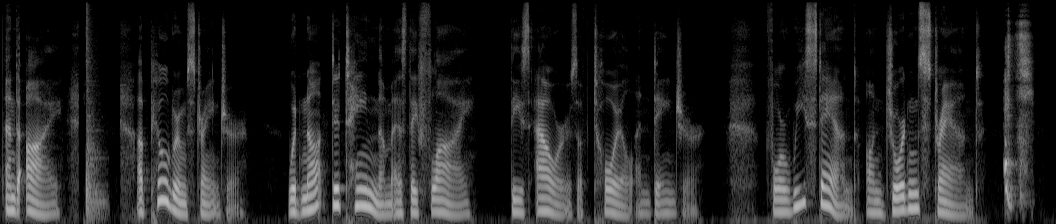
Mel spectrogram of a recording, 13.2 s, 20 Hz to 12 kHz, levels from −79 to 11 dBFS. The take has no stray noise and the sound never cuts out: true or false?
false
